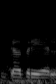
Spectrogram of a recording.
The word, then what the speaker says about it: Gabriella: It's Gabriella with one L because it's pronounced Gabriella.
